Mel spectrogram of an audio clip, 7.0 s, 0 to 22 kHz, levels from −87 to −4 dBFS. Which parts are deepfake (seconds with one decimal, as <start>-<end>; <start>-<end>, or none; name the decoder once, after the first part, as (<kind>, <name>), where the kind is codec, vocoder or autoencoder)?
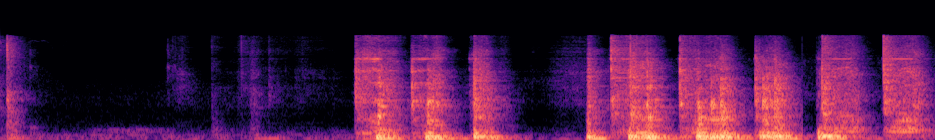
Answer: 1.3-5.4 (codec, SNAC)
